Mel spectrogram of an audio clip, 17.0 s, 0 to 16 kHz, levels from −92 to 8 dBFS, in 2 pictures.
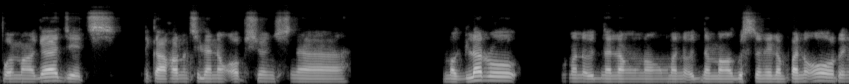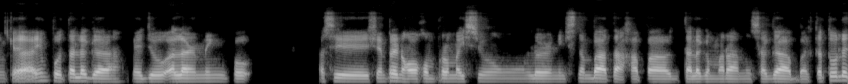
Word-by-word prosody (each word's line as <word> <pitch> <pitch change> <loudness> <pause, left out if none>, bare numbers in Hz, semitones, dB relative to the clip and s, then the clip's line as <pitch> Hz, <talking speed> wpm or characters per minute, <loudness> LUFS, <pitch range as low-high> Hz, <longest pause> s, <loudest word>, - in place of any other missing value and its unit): po - - -5
ang 130 - -5
mga 150 +6 +4
gadgets, 135 -6 -2 0.2
nagkakaroon 130 +1 0
sila 135 -1 -3
ng 130 - -2
options 135 0 -6
na 125 -1 -2 1.1
maglaro, 170 +7 +1 0.5
manood 130 -1 -5
na 130 - 0
lang 125 0 -4
nang 125 0 -7
manood 125 -1 -5
ng 125 -1 -5
mga 125 0 0
gusto 130 0 -2
nilang 130 -1 -3
panoorin. 140 +2 0
Kaya 135 - +4
ayun 165 +1 0
po 145 - -1
talaga. 135 -5 +3
Medyo 135 0 +1
alarming 135 0 +3
po 130 0 -4 0.6
kasi 135 -3 +2
siyempre 140 +3 +2
nako-compromise 130 +1 +1
'yong 130 -1 -8
learnings 130 -1 -2
ng 135 -2 -6
bata 135 -2 +5
kapag 120 0 0
talagang 125 0 +1
maraming 125 0 -1
sagabal. 125 -1 +2
Katulad 175 +5 +1
130 Hz, 140 wpm, -24 LUFS, 125-140 Hz, 1.1 s, bata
